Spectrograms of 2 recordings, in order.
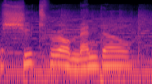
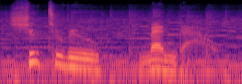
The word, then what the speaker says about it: Shutaro Mendo: Instead of Shutaro Mendo, they call him Shuturu Mendao.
